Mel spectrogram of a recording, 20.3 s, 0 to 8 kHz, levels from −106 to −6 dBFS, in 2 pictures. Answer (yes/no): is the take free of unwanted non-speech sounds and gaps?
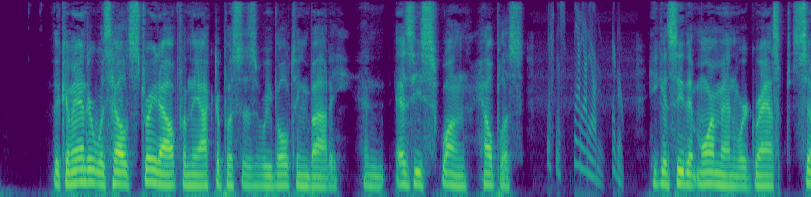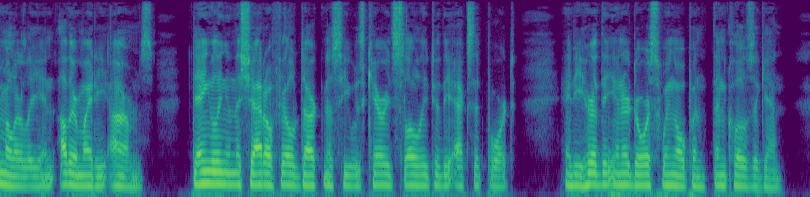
no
